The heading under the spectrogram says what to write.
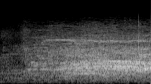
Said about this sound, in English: The speech was powerful, but the crowd would not shut up. And I'm not mad at them, but this is one of my big irritants with high-level Trump supporters. They're in there drinking.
